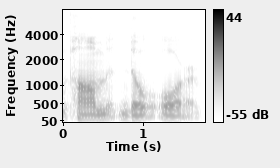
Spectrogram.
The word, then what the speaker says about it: Palme d'Or: I think it's the Palme d'Or. But the d'Or, you almost say it like it's one syllable, but it's like two syllables, but it's like 1.5 syllables.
